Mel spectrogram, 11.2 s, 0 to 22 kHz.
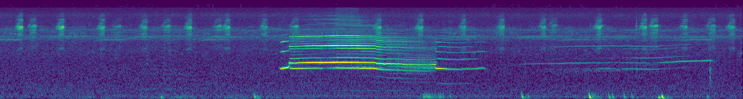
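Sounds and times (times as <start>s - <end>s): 
crowned solitary eagle calling with long whistled notes: 4.2s - 10.8s.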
